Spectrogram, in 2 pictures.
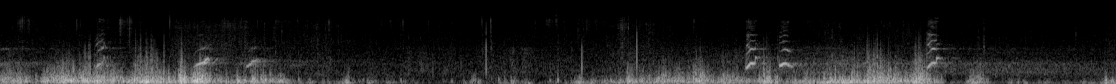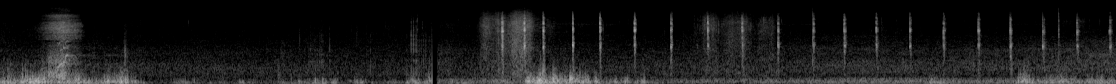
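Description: A horse's hooves thud on soft dirt as it trots and canters.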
